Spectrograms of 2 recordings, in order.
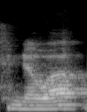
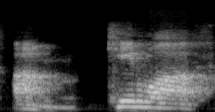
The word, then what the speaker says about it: quinoa: again she flax quinoa which for years I pronounced Kanoa I'm not gonna throw myself under that bus quinoa and then the two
